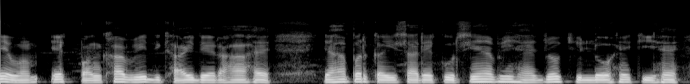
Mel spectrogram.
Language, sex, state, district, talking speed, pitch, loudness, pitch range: Hindi, male, Jharkhand, Palamu, 175 wpm, 105 Hz, -13 LUFS, 105-120 Hz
